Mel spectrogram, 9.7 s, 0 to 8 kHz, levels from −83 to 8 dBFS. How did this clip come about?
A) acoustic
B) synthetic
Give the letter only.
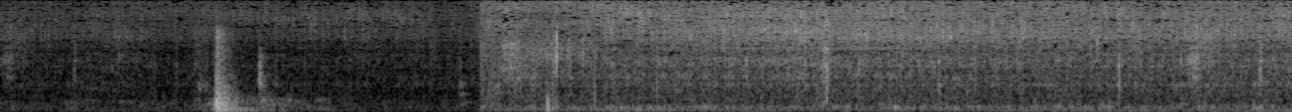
A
